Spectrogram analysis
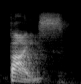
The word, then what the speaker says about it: país: And it's only one syllable, país. And here, país, a vogal, e vogal, because it's a sharp sound, país. So we cannot have two sounds, duas vogais in the same syllable.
